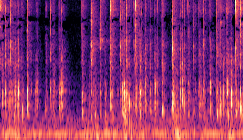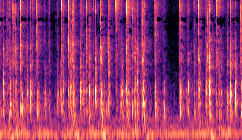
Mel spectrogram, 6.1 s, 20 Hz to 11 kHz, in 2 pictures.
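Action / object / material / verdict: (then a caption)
tap / plastic computer keyboard / plastic / none. Long red acrylic nails and fingertips type and tap continuously on a pink retro-style Ubotie plastic keyboard with round white-and-pink keycaps and a hollow body. Rapid, clacky key strikes with a hollow midrange knock around 1.2 kHz cut off quickly, over a steady low hum.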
